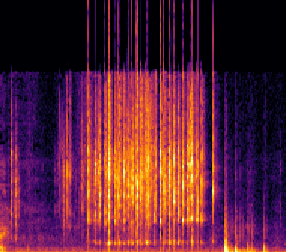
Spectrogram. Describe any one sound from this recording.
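Dice rattle sharply inside cupped hands.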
